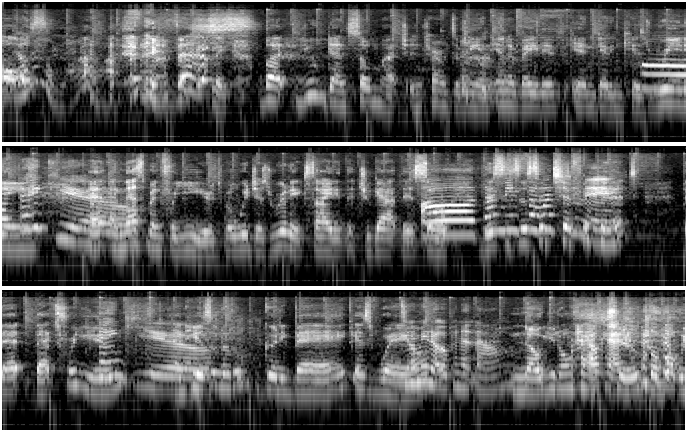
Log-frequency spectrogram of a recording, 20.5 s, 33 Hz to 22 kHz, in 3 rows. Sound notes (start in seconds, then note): 0.0 laughing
